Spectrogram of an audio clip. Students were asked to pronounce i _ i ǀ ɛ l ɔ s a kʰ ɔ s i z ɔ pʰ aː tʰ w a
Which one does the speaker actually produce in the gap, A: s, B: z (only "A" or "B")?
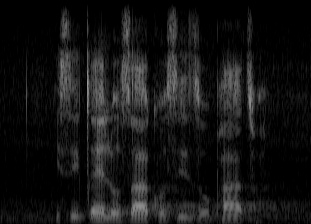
A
